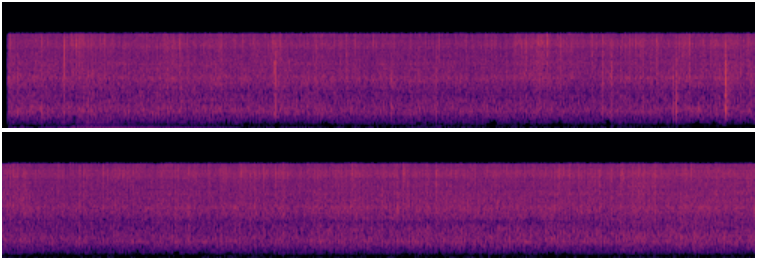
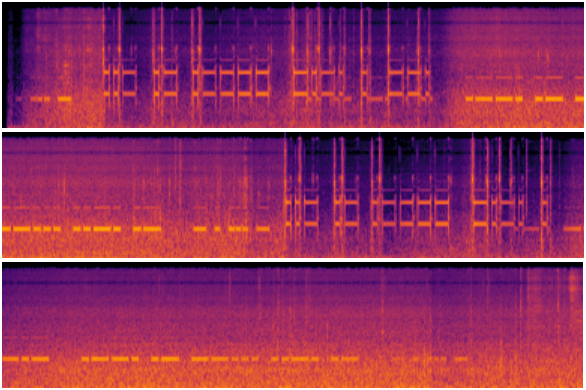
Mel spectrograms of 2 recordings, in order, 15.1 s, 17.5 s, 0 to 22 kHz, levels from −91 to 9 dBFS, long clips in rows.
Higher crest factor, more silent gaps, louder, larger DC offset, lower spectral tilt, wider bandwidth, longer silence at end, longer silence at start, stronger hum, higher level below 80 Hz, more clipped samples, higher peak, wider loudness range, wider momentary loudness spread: first, 30 dB vs 20 dB; neither; second, -35 LUFS vs -19 LUFS; neither; second, 3.5 dB/octave vs -3.5 dB/octave; second, 8.2 kHz vs 17.5 kHz; about the same, 0 s vs 0 s; about the same, 0.05 s vs 0.05 s; neither; second, -76 dBFS vs -30 dBFS; neither; second, -8 dBFS vs 0 dBFS; second, 1 LU vs 4 LU; second, 4 LU vs 7 LU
